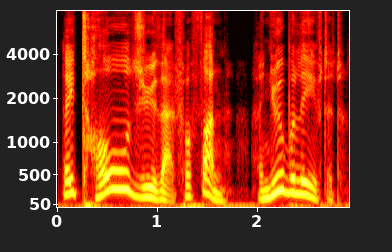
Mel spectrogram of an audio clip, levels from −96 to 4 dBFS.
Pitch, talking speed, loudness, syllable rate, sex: 175 Hz, 205 wpm, -16 LUFS, 4.7 syllables/s, male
